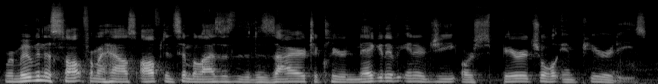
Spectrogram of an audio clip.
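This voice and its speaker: A man's voice: medium pitch, moderate pace. A man co-hosting a podcast in casual, colloquial banter, given to chuckling and the odd swear word. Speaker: podcast co-host.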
